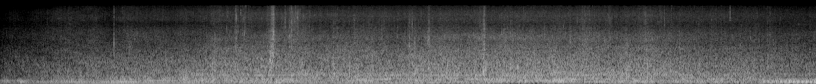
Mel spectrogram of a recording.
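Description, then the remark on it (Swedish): Steady wind and lapping water fill the scene as a kayak is paddled toward the shore of a small, high, dome-shaped island with a beach, with a few sharp paddle splashes cutting through the watery wash. “Så, då ska vi ta och smyga i land här på den här fantastiskt kupolliknande lilla men höga ön.”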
